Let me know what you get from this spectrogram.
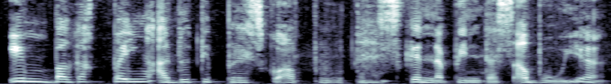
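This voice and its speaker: A woman's voice: mid-range voice, normal speed, darkish tone, no room sound, lightly acted. A woman with an Ilocano accent playing a coy, dutiful young office secretary in a radio drama. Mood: coy, excited.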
